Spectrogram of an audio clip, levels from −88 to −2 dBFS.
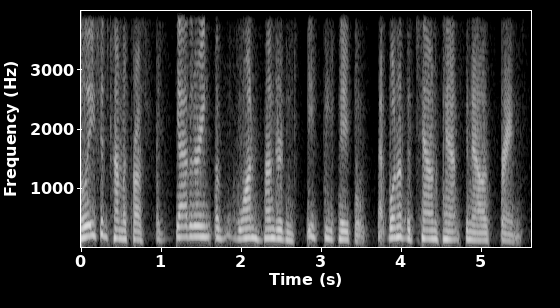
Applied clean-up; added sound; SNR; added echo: neural mask model RNNoise.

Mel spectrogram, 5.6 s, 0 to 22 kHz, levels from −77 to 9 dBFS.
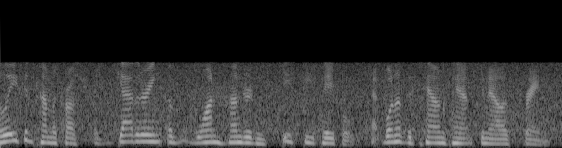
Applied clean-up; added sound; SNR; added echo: none; Stream; 10 dB; none.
